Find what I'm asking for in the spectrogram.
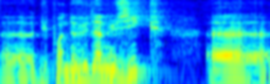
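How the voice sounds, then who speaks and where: A man speaks with a dark, mellow tone at a fairly low pitch. His voice is somewhat breathy, with ordinary pitch variation. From Colombia. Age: 50s. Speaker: Spanish teacher. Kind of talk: interview answer.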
